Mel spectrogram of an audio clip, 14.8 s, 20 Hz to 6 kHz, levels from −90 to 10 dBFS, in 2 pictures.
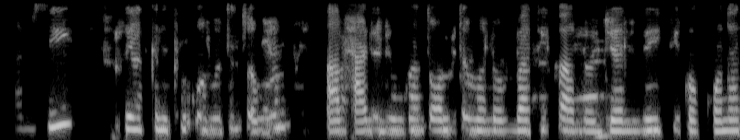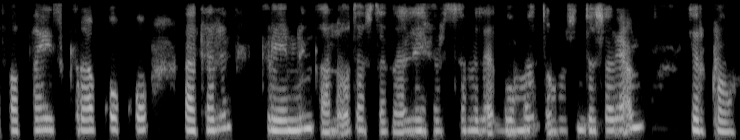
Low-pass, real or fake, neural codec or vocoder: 5.4 kHz; fake; codec, 16 kHz, 6 kbps, DAC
